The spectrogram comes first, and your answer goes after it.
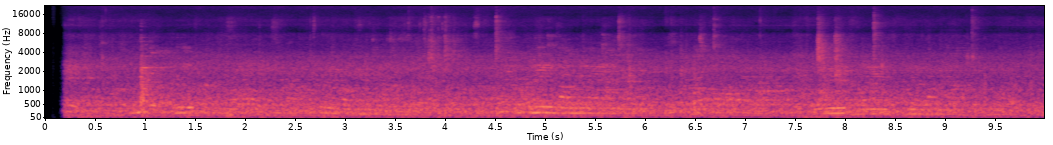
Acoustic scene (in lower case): cafe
